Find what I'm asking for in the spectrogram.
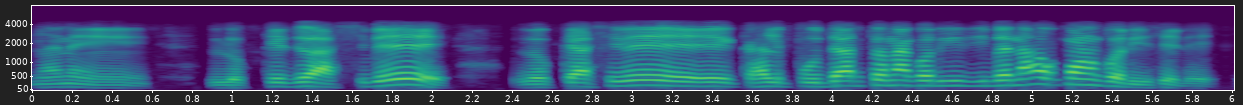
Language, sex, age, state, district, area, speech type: Odia, male, 45-60, Odisha, Koraput, rural, conversation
